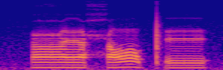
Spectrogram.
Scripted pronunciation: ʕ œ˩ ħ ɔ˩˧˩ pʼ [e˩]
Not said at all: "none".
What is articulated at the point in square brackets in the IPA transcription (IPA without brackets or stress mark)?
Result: ø˩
